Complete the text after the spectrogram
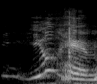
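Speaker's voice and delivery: laughing mock plea to heal him; giggling mock begging. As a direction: plead through laughter, half joking.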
